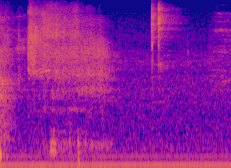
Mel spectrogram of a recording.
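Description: Near silence with a single faint computer mouse click about one and a half seconds in.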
